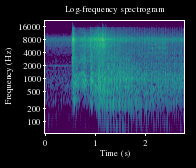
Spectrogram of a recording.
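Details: Mercedes-Benz E220 after unplugging the oxygen sensor connector whose wiring was pinched by the cover during an oil change, shorting the 5V ECU sensor supply; short crank, engine catches and settles into steady even idle; normal start after fix.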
